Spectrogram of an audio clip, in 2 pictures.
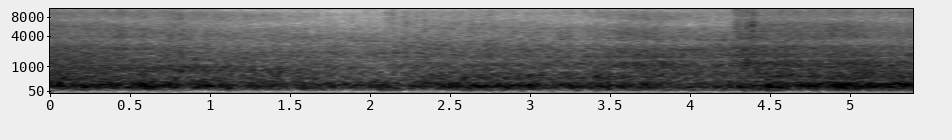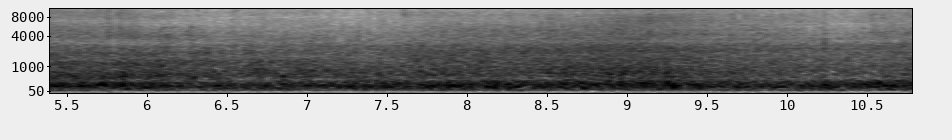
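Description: Small waves washing steadily onto a shingle beach from a calm sea, rising and falling gently in loudness.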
